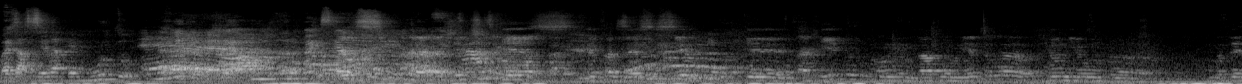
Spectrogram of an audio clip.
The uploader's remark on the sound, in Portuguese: Tivemos problemas com a captura desse áudio.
